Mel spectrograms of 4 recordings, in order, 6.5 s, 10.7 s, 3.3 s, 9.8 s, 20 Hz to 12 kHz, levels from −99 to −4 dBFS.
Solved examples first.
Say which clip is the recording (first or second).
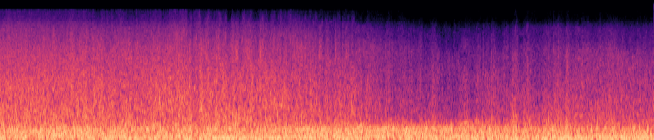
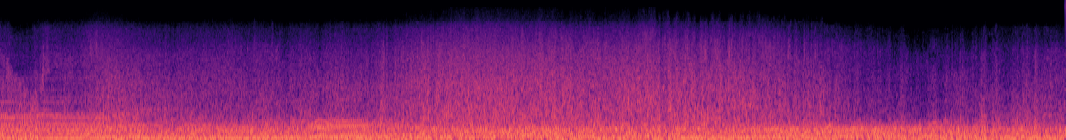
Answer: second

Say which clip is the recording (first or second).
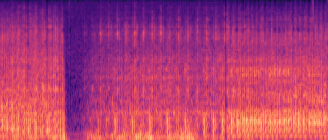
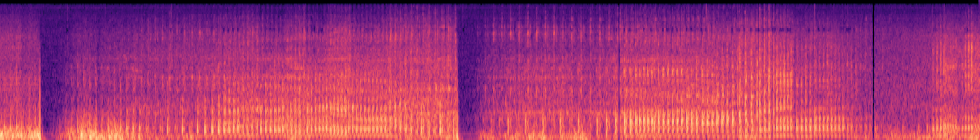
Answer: second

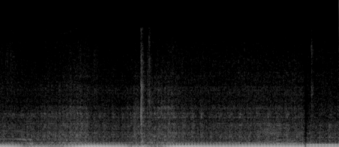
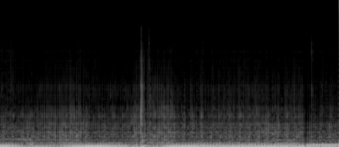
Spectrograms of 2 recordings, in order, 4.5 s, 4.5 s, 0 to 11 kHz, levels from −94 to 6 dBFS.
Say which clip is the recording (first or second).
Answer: first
